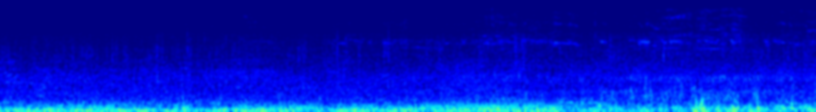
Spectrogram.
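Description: Strong dust-storm wind buffeting the microphone: a steady, fluttering low rumble, with a few light knocks near the end.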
